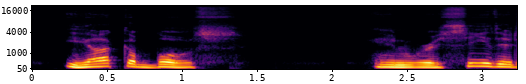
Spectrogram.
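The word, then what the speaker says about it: Ἰάκωβος: And we see this is pronounced in the Greek Iakobos, and its definition is, interestingly enough, James, meaning a supplanter.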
